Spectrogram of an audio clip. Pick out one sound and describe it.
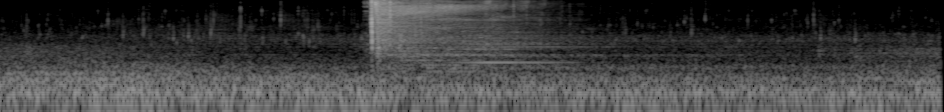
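A low, steady underwater rumble hums throughout.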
